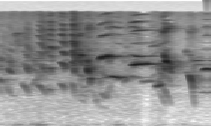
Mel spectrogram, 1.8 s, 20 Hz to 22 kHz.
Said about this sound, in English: And it's not until 6 weeks old, in fact, that they can start doing this kind of baby babble. And then around 13, 14 weeks old, you can finally start to hear some similarities with the species song that they're trying to learn.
